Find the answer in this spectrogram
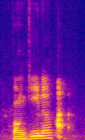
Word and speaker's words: Bongino: okay yes there's don begino there with all his you know wait which i'm pronouncing that wrong how's that supposed to be pronounced bongino i don't know uh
